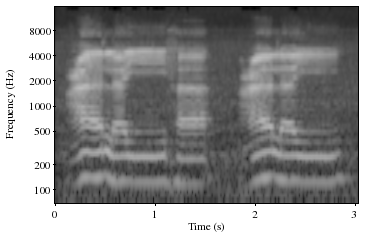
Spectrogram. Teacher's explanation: huruf ya dia memiliki sifat rokhawah ya, artinya suaranya dialirkan teman-teman ya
